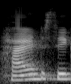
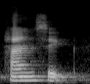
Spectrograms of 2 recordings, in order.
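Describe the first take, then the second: First: The d sound in hand is pronounced. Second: The d sound in hand is dropped. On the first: The speaker calls it wrong. "हैंड शेक नहीं" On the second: The speaker calls it right. "हम बोलते हैं हैंडशेक"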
